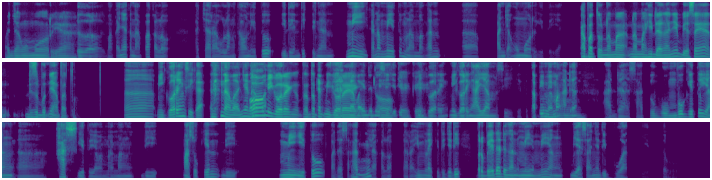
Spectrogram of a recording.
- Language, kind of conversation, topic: Indonesian, podcast, Tradisi keluarga apa yang paling kamu tunggu-tunggu, dan seperti apa biasanya jalannya?
- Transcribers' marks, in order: tapping; chuckle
